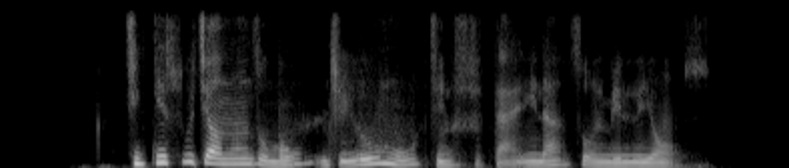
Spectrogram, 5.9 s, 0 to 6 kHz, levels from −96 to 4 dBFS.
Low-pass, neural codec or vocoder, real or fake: 5.4 kHz; codec, 16 kHz in and 24 kHz out, 0.9 kbps, LongCat-Audio-Codec, four codebook decoder; fake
